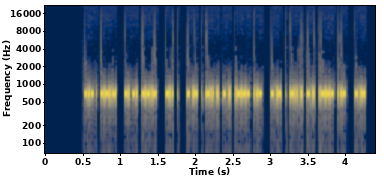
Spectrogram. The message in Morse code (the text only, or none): CQ CQ DE KE6DJU KE6DJU K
